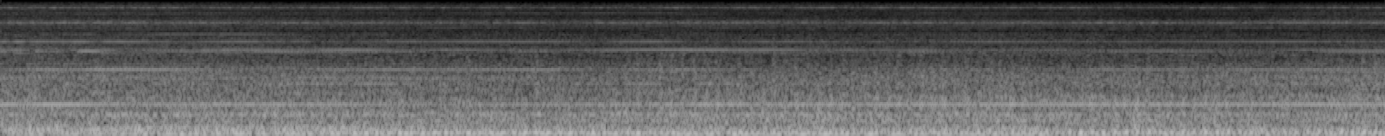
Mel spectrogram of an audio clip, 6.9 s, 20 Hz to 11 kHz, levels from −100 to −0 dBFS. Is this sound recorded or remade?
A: recorded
